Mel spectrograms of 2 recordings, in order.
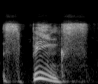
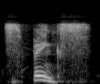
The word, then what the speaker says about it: Sphinx: an idiot he's dumb Sanchez pronounces Sphinx he said it twice Spinks now tell him it is pronounced Sphinx all right now son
